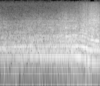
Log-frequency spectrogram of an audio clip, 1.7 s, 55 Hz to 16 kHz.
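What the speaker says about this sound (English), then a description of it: "you can hear that Senna has really got a problem. Here his engine flatting. It's not running clear." Ayrton Senna's Formula 1 car at the 1991 Brazilian Grand Prix with an engine not running cleanly, a loud, close, sustained whine that wavers before swooping downward as the car passes.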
